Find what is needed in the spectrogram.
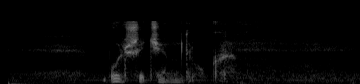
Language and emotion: Russian, sad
